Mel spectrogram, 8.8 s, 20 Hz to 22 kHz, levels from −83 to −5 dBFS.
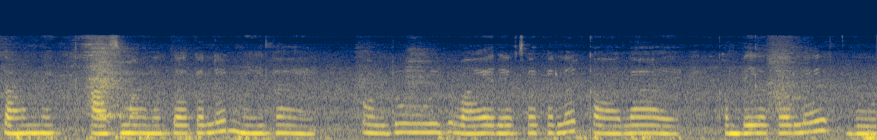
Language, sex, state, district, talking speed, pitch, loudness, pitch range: Hindi, female, Rajasthan, Bikaner, 135 wpm, 225 Hz, -15 LUFS, 220-230 Hz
